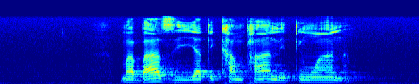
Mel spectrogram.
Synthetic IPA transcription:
mabʱazijatʼikʰampʰanitʼiŋwaːna̰

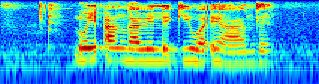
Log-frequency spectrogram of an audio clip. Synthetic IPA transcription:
lojiʔaŋɡaβɛlek̬ʼiwaʔɛɦaːnd͡ɮʱɛ

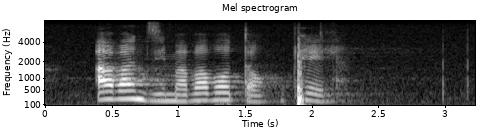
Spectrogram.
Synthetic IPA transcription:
aɓand͡zʱimaɓaɓɔd̥ʱwak̬upʰɛːla

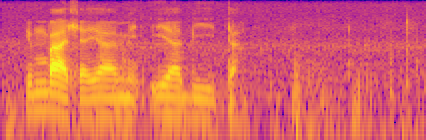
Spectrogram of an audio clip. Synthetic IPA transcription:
impʼaɬajamiijaɓiːd̥ʱa

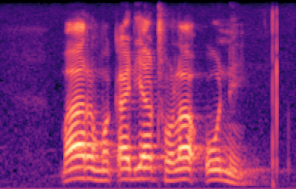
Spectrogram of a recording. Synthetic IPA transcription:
baɾɪmʊkʼadiatʰɔlaʊːnɛ̰

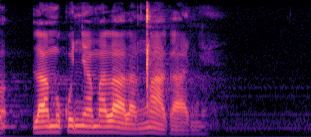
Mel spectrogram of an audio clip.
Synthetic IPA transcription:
lamuk̬ʼuɲamalalaŋ͡ǁak̬ʼa̰ːɲɛ

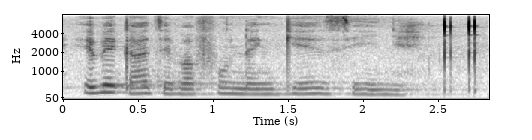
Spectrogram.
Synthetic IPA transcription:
ɛɓɛɡ̥ʱad̥ʱɛɓafundʱaŋeziːɲɛ

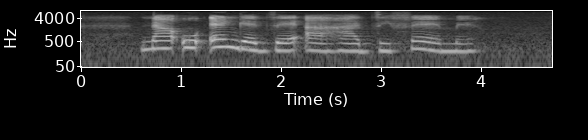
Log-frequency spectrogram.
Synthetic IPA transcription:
naʔuʔɛŋɡʱɛd͡zɛʔaɦad͡zifɛːmɛ

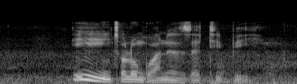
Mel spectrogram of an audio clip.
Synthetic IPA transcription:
int͡ʃʼɔlɔŋɡʱwanɛzɛtʰibḭ

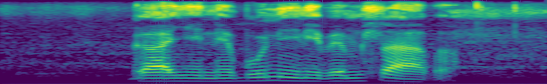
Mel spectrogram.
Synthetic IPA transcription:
k̬aɲɛneɓuniniɓem̩ɬaːɓa̰

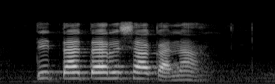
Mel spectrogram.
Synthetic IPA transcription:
titataɾiʃakana

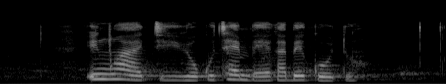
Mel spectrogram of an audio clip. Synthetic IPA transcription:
iŋ͡ǀwad̥ʱijok̬utʰɛmbʱɛk̬aɓɛɡ̥ʱoːd̥ʱu

